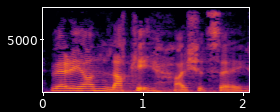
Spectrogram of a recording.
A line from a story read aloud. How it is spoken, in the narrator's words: she said bitterly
